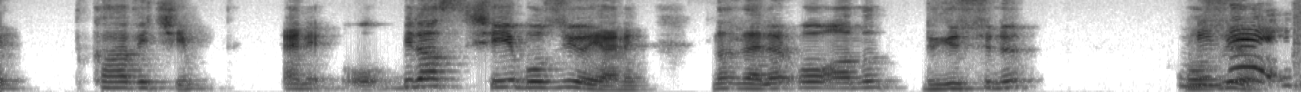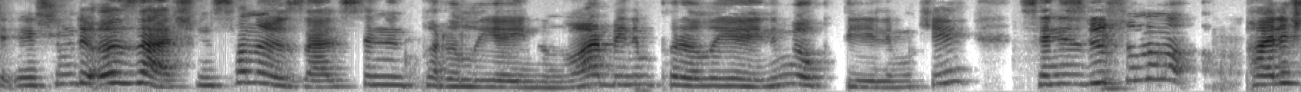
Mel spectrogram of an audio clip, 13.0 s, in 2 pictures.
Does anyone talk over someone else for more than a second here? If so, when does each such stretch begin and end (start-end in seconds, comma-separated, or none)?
none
